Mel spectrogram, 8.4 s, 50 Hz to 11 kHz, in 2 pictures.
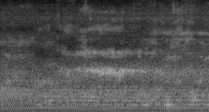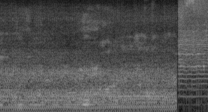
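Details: Husqvarna HU700F mower after swapping in a new GVC 160 carburetor: steady, even buzz under light cutting load, no surging or misses; an earlier surge owner suspects was lack of fuel, otherwise runs smoothly.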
